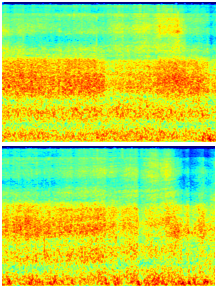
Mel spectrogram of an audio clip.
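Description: River water flowing near a village, a loud continuous rushing wash heavily buffeted by wind on the microphone, steady throughout with no voices.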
